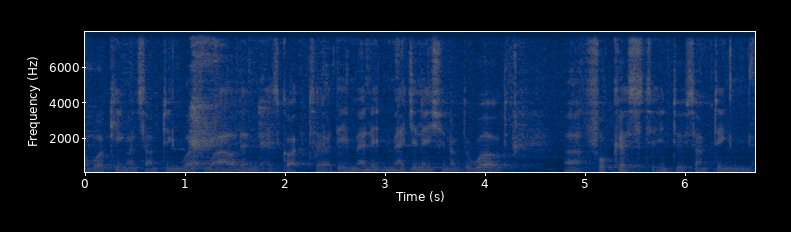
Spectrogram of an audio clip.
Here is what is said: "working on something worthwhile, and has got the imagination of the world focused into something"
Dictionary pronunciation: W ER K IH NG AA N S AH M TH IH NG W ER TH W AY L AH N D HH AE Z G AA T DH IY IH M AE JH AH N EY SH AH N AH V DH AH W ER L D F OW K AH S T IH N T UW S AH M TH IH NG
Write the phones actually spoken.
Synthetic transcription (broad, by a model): W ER K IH NG AA N S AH M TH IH NG W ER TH W AY L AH N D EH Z G AA T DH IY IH M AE JH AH N EY SH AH N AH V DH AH W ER L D F OW K AH S T IH N T UW S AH M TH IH NG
